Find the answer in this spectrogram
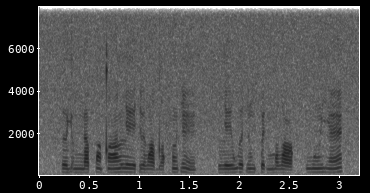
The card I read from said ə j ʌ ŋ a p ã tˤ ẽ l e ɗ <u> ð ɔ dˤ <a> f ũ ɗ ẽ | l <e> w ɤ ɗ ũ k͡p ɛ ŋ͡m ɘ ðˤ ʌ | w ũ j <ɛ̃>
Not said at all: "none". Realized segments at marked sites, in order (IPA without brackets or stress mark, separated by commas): ɯ, a, e, ɛ̃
